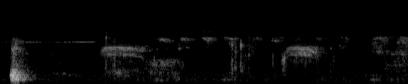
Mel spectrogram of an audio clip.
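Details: Puppies whining: a sharp opening yelp, then a string of high, thin, drawn-out whimpers and squeaks, some wavering, broken by short pauses.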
